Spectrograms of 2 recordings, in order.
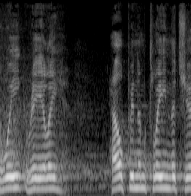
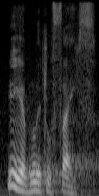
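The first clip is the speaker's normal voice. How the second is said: quiet rebuke; 10 semitones lower, 10 dB quieter than usual. Acted. Jesus rebukes the disciples.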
